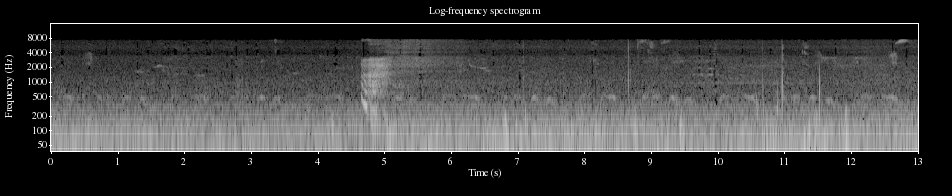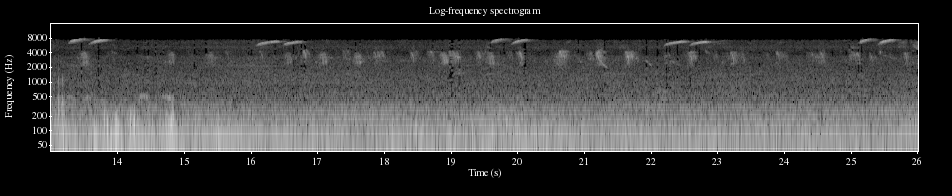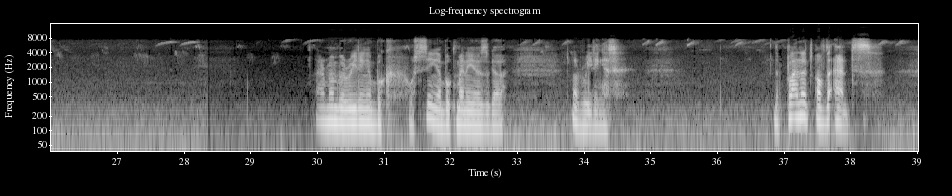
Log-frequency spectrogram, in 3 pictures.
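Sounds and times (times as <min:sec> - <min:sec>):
quick lower bird chirps: 0:04.7 - 0:30.0, 0:32.9 - 0:37.1.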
